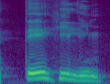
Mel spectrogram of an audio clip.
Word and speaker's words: Tehillim: No hebraico, o nome do livro é Tehillim. Se escreve Tehillim.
